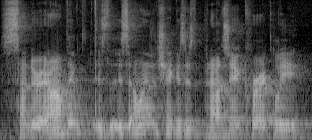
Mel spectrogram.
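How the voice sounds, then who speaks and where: A man's voice: on the high side, animated, rapid-fire, sharp tone. A man hosting a casual video, thinking aloud and joking as he chats with an AI. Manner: thinks aloud, jokey, narrates his clicks. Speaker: video host. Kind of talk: casual chat with an AI. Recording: echoey room with typing.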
